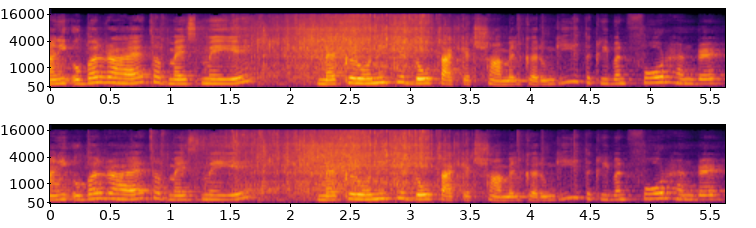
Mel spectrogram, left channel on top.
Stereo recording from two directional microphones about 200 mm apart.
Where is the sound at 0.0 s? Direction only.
45° left (ahead or behind).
